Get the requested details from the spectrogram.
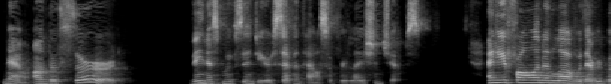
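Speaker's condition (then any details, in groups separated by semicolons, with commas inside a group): No condition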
